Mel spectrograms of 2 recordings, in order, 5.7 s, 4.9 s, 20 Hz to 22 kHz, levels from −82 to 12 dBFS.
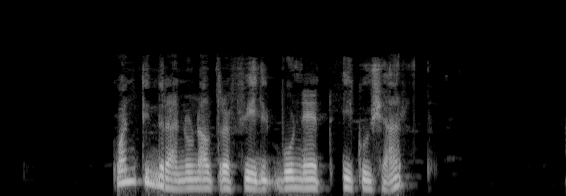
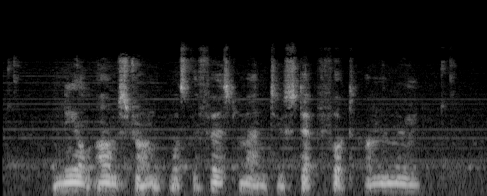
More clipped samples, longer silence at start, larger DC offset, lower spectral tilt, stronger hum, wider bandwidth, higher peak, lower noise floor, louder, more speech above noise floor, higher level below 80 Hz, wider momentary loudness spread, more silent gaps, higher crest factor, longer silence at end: neither; first, 1.15 s vs 0.15 s; neither; first, -7 dB/octave vs -5 dB/octave; neither; second, 7.8 kHz vs 9.4 kHz; first, -2 dBFS vs -6 dBFS; first, -89 dBFS vs -47 dBFS; about the same, -19 LUFS vs -21 LUFS; first, 71 dB vs 27 dB; second, -60 dBFS vs -54 dBFS; second, 6 LU vs 9 LU; neither; about the same, 18 dB vs 16 dB; first, 1.65 s vs 0.45 s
